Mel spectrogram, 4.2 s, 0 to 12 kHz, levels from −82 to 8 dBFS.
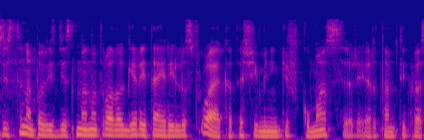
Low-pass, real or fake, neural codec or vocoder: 7.2 kHz; fake; codec, 16 kHz, 4.8 kbps, FACodec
